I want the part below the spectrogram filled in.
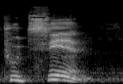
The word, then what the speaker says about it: poutine: Patzine is so good. – What is going on? Now you're faking Charles' lame Canadian accent and foods? It's pronounced poutine. Even I know that.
